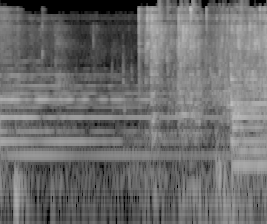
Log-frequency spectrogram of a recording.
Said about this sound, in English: he poured water into a basin and began to wash his disciples' feet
